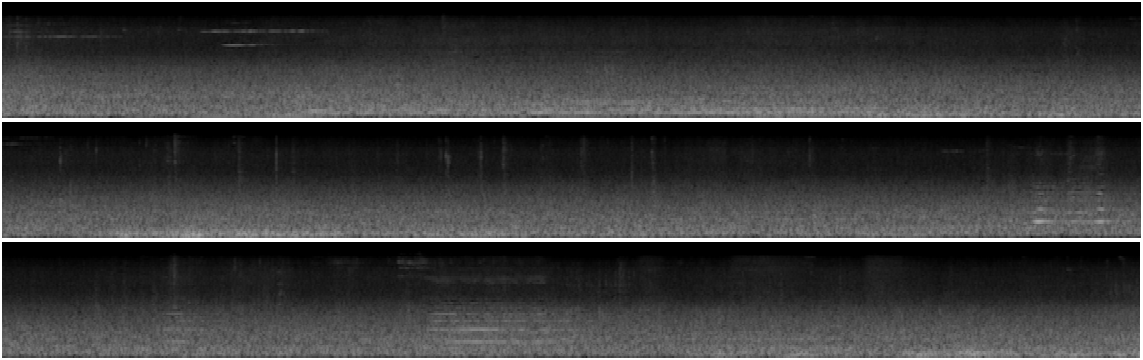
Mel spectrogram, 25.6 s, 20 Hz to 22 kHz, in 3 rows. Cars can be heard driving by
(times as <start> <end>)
0.0 10.0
